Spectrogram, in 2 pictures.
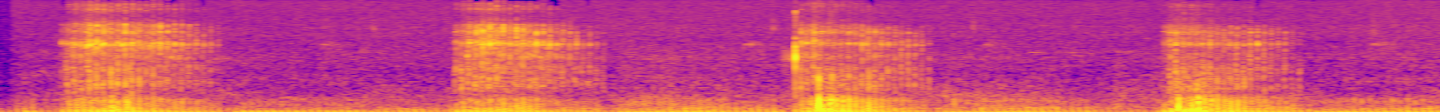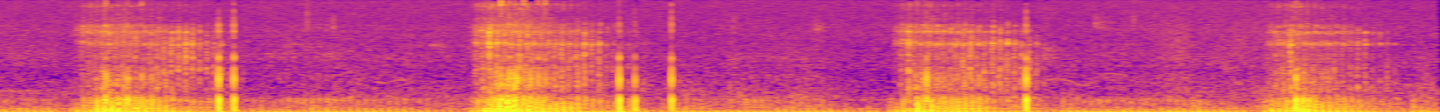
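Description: A cat, Kitty, purrs steadily while just chilling, a low continuous rumble rising into breathy swells about every two seconds as it breathes in and out, with no talking.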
